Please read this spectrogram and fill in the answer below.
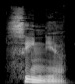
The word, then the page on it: sr: British English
